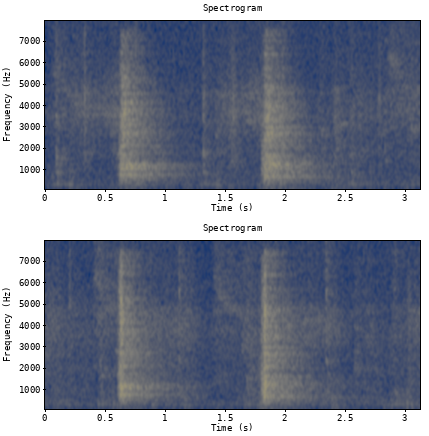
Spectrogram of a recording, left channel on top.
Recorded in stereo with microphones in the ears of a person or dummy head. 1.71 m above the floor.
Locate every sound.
0.6 s a rattle: 80° right, 0.7 m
